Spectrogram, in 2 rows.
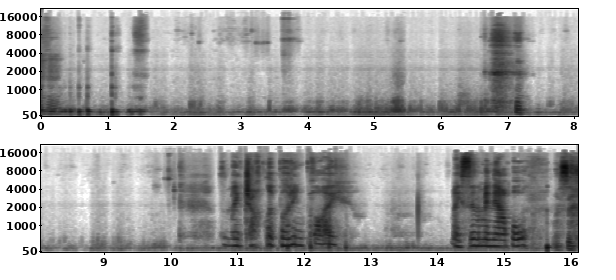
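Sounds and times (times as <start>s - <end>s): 
speech: 0.0s - 0.4s, 7.1s - 7.4s, 10.9s - 12.7s, 14.3s - 16.1s
cat purring: 0.0s - 16.1s.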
